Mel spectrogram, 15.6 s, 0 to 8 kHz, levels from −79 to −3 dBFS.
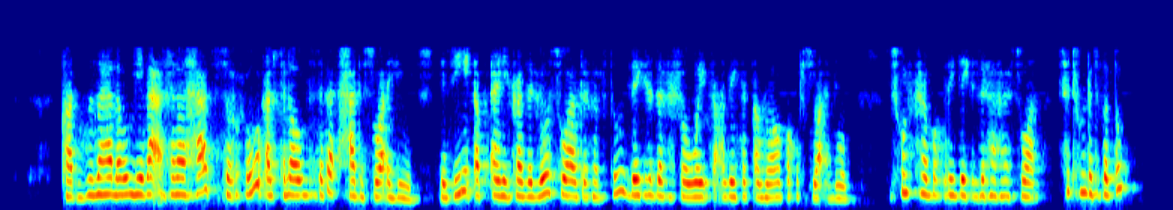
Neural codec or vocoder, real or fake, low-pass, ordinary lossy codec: codec, 16 kHz, 0.5 kbps, FunCodec, trained on LibriTTS, 25 frames a second; fake; 7.2 kHz; AAC, 16 kbps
